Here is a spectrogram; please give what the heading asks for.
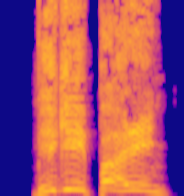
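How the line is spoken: Shouted. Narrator (Russian): крикнул он

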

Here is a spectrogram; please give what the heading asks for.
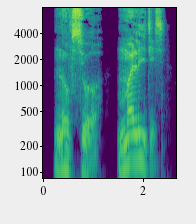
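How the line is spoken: Growling. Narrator (Russian): прорычал сержант Гавкинс

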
